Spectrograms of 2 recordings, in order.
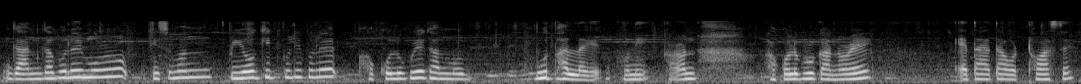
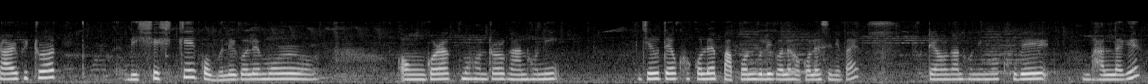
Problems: constant background noise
